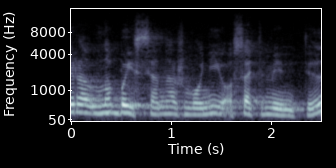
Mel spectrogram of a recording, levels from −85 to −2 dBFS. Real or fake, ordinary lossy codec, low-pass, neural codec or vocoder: real; MP3, 64 kbps; 14.4 kHz; none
